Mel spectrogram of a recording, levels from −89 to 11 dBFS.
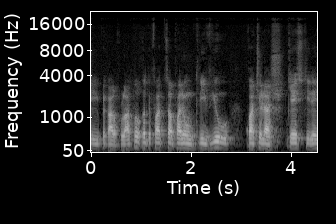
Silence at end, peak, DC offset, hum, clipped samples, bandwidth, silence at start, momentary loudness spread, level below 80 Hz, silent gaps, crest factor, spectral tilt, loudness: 0 s; -4 dBFS; under 0.1%; none; under 0.1%; 19.5 kHz; 0 s; 7 LU; -72 dBFS; none; 20 dB; -5.5 dB/octave; -25 LUFS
